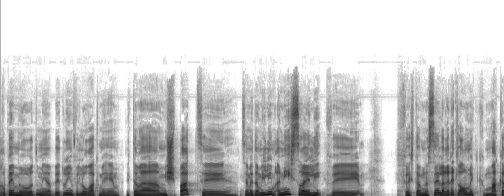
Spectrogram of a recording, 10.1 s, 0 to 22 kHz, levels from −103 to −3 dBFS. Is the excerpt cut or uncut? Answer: cut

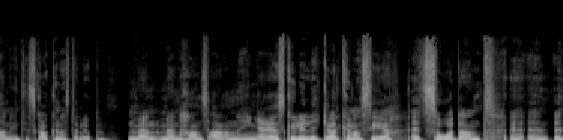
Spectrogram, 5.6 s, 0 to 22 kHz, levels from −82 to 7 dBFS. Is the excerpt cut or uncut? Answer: cut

